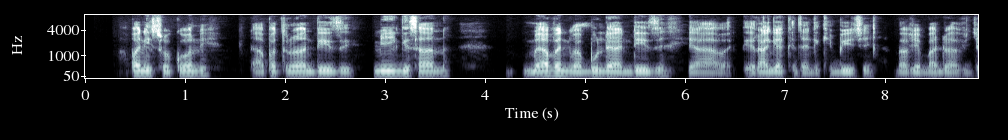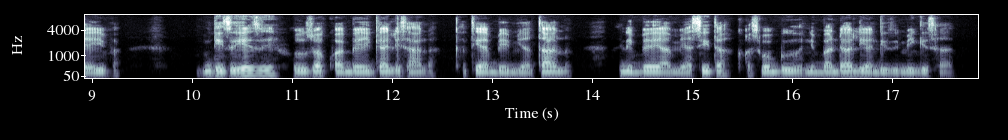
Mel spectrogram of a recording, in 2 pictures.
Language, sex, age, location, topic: Swahili, male, 18-24, Nakuru, agriculture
